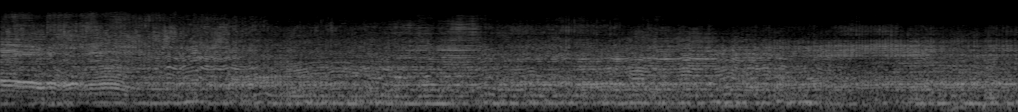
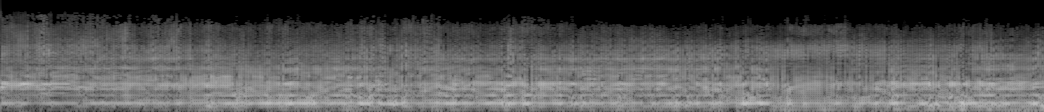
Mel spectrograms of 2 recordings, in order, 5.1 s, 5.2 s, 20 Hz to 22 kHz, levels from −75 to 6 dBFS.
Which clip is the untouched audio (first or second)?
first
